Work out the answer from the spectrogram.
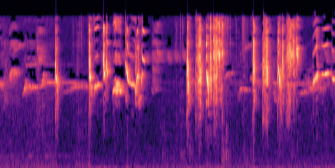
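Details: Oriental magpie-robin in Indonesia, provoked toward fighting, alternates sliding whistles with long loud harsh scratchy bursts, the song dense and continuous with short gaps.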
